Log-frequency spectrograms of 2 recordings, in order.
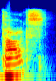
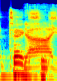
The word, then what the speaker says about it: Texas: We have Tox. But, it it is it is Tex Texas. Yeah, Texas.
